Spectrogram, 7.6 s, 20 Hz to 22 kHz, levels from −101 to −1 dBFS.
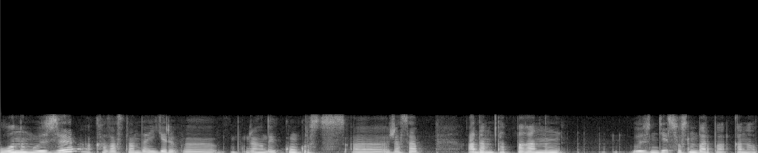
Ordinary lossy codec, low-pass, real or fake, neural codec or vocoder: none; 5.4 kHz; fake; vocoder, 44.1 kHz, 80 mel bands, Vocos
